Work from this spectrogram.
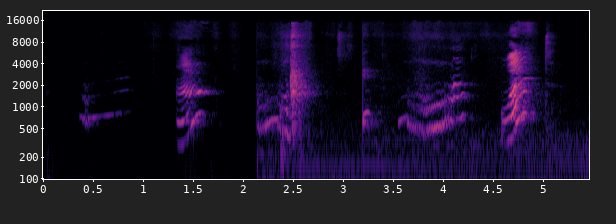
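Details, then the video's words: Five-month-old female Maine Coon kitten indoors giving several short wavering meows and chirps, with a woman's voice between them and a faint hum. "5 Month Old Maine Coon Kitten Makes Cute, Funny Sounds"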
